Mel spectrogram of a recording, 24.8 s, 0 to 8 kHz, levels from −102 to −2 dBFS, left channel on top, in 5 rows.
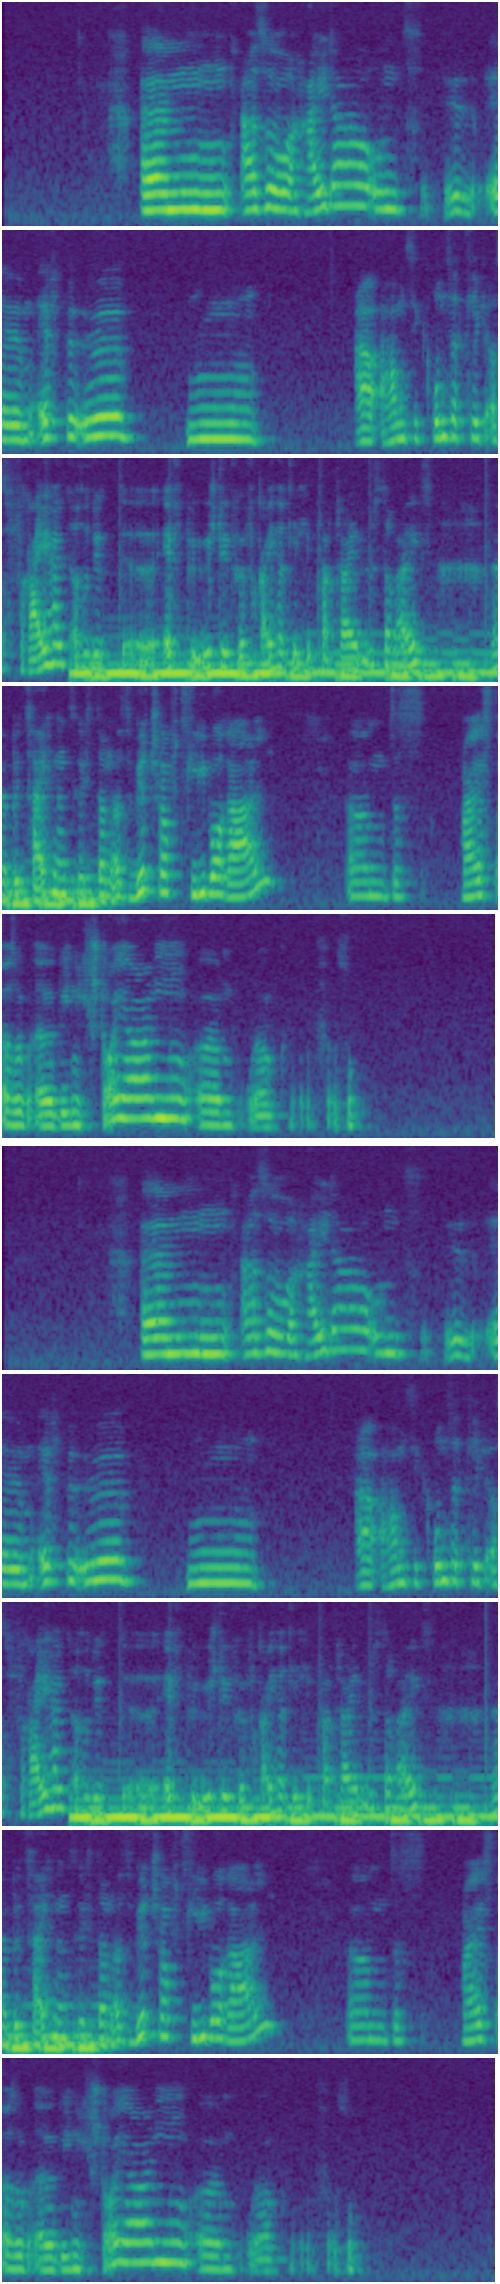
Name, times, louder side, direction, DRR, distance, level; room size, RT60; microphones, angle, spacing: voice 1, 1.1-6.2 6.8-7.5 8.5-14.1 14.8-17.6 18.3-18.9 19.5-22.6 23.1-23.4, left 3 dB, 35° left, 0.3 m, -25 dB
sound 1, 10.6-15.9, right 2 dB, 25° right, 0.7 m, -20 dB
5.1 x 3.2 x 2.9 m
head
